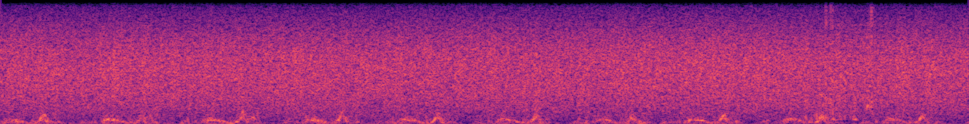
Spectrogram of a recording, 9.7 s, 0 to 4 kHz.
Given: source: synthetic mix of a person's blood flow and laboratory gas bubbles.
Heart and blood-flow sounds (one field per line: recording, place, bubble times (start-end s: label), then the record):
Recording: Doppler ultrasound of blood flow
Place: precordium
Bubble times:
8.00-8.80 s: bubbles
From the record:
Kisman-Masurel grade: 212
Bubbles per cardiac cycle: several, 3 to 8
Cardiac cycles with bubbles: 1 to 10%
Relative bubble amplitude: moderate (0.250 to 0.450)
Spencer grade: 1 (occasional bubble signal discernible with the cardiac motion signal, with majority of cardiac periods free of bubbles)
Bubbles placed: anywhere in the cardiac cycle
